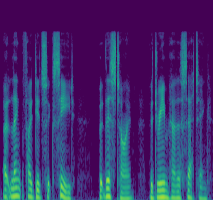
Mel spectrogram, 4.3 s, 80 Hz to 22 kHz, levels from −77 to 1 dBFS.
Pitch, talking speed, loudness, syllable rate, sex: 130 Hz, 185 wpm, -19 LUFS, 4.5 syllables/s, male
